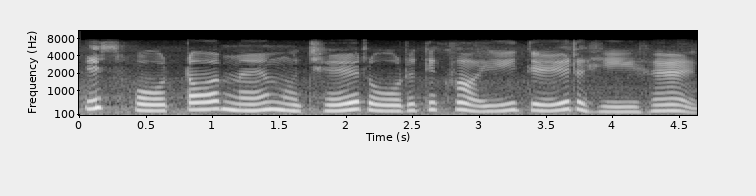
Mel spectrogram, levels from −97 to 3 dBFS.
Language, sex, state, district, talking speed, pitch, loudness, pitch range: Hindi, female, Madhya Pradesh, Katni, 115 wpm, 240 Hz, -15 LUFS, 225-270 Hz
